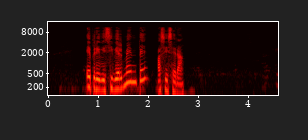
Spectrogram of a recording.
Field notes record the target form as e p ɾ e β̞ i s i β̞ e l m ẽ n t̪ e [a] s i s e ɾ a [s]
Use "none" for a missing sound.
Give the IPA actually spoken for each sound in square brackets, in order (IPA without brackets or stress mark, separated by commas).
a, none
